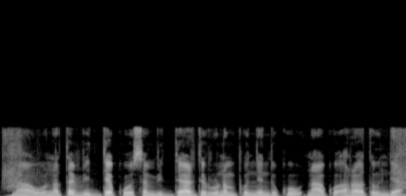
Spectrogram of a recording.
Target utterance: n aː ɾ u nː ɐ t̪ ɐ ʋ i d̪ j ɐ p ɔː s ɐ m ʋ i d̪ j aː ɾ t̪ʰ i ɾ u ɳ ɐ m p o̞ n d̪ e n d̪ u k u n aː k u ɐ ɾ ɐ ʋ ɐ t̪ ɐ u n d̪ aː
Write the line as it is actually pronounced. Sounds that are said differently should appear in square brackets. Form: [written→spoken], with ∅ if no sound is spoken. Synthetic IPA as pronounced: n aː [ɾ→∅] u nː ɐ t̪ ɐ ʋ i d̪ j ɐ [p→k] ɔː s ɐ m ʋ i d̪ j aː ɾ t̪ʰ i ɾ u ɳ ɐ m p o̞ n d̪ e n d̪ u k u n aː k u ɐ ɾ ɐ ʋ ɐ t̪ ɐ u n d̪ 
